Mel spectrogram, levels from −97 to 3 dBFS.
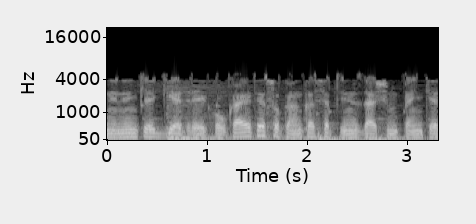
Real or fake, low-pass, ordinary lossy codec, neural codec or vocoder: real; 14.4 kHz; AAC, 16 kbps; none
